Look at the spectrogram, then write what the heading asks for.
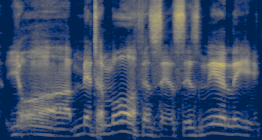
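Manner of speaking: slow, drawn-out alien bug voice; an insect creature announcing transformation, stretched out slow. Acted. Friend teasing his co-host in a slow insect voice. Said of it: "in an insect-like voice".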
